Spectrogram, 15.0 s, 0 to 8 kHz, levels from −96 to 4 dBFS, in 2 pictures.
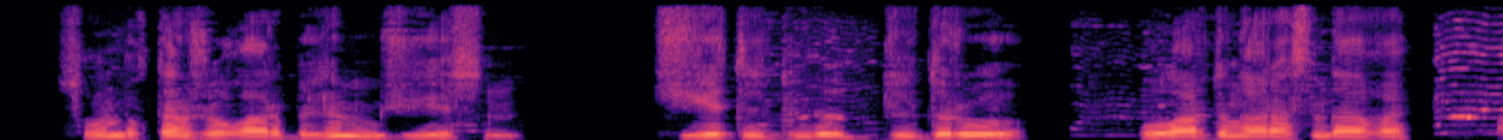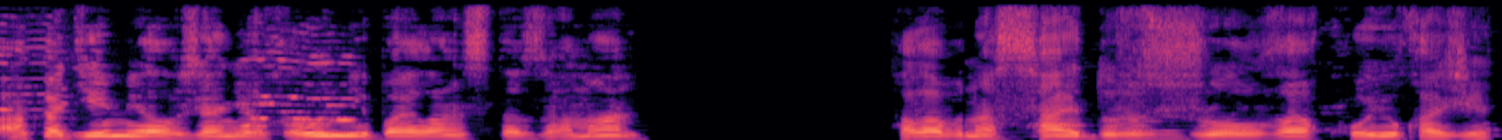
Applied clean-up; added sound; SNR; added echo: none; none; none; none.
